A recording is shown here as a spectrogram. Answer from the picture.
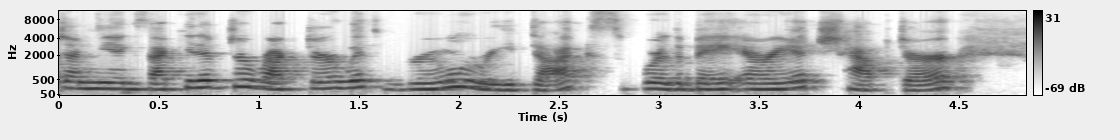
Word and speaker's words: Room Redux: always tease them and say you just don't pronounce all the letters so to me i would say room redo but it's not room redo is it no it's room redux okay we use the american term yeah so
